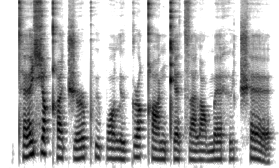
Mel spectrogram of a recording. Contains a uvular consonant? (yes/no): yes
